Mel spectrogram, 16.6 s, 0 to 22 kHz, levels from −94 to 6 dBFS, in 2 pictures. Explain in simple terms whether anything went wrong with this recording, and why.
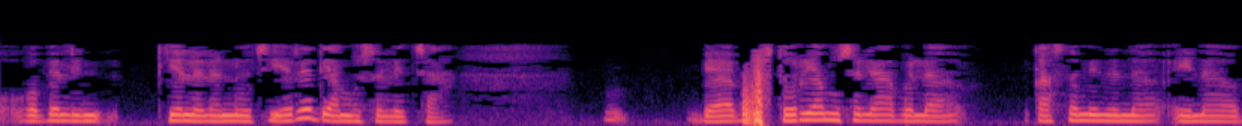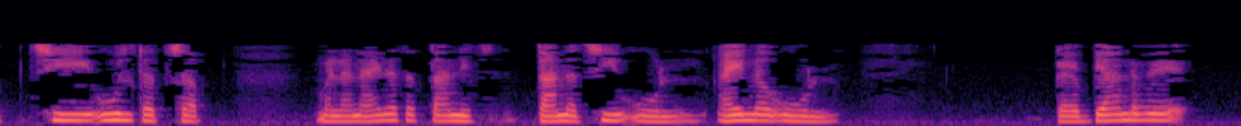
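Something went wrong for the whole clip: the speech was most likely squeezed through heavy MP3 compression, which had very little data to work with. To save space, the encoder threw away everything above about 5 kHz and dropped quieter details that it judged unimportant. As a result, the voice sounds dull and muffled from start to finish, with a watery, swirling quality, and s sounds come out thin and chirpy instead of crisp.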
